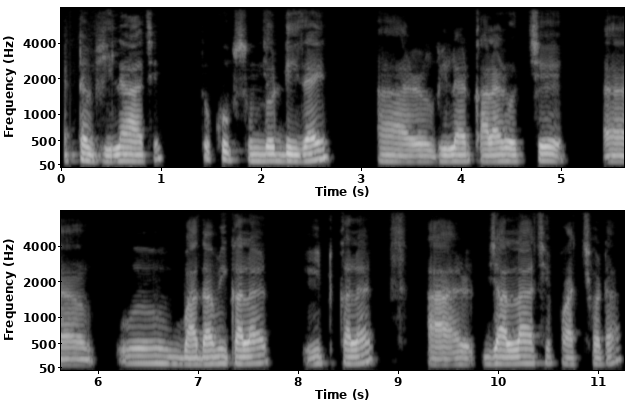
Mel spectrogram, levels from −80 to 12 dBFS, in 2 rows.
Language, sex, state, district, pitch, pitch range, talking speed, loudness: Bengali, male, West Bengal, Dakshin Dinajpur, 125 Hz, 115-135 Hz, 135 wpm, -17 LUFS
